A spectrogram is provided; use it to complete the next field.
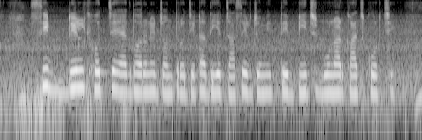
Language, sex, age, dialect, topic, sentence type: Bengali, female, 18-24, Western, agriculture, statement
